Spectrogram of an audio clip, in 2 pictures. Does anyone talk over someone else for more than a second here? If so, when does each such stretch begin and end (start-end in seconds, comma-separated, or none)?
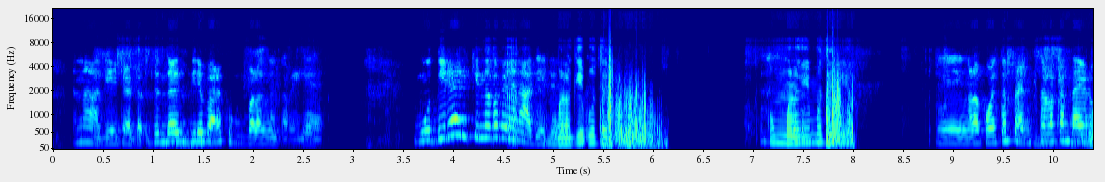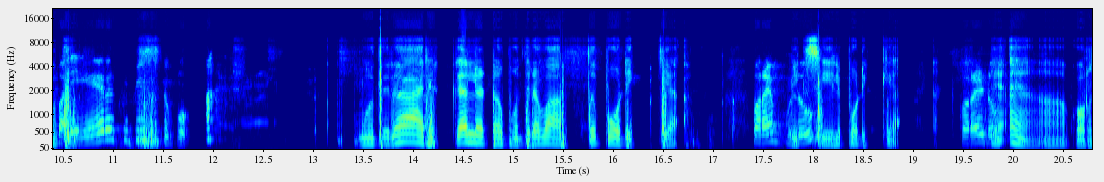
none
